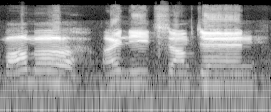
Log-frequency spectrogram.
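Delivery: loud, slow, drawn-out call for Mama; creature at the door. Acted. Game master voices creature pounding on the door, loud slow creature voice. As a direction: bellow it slowly like a needy creature. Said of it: "and you hear this voice".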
